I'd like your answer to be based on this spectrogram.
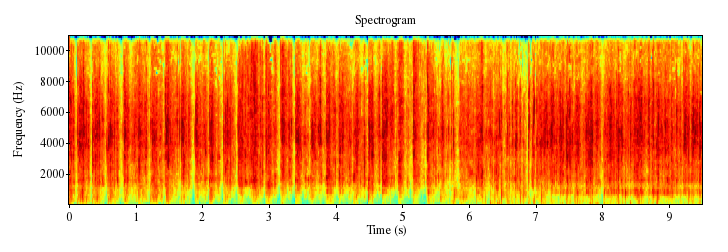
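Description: A small, light piece of folded and layered brown corrugated cardboard with a hollow fluted structure is held in both hands and quickly scratched and crinkled with fingertips and nails. Dense, rapid, irregular scratching and crackling fills the clip, bright and hissy with almost no low end. The level stays fairly steady throughout, with short, dry bursts that barely ring.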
